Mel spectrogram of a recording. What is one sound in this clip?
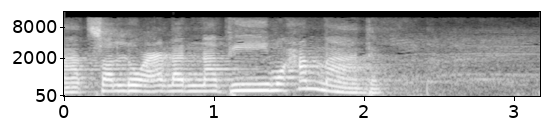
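A woman sings loudly through a microphone and loudspeakers, with a ringing echo.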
